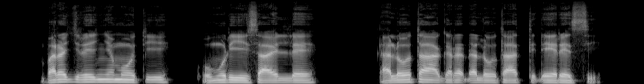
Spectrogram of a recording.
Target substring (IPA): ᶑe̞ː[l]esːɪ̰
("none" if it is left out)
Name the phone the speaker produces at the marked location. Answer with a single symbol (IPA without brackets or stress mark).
ɾ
